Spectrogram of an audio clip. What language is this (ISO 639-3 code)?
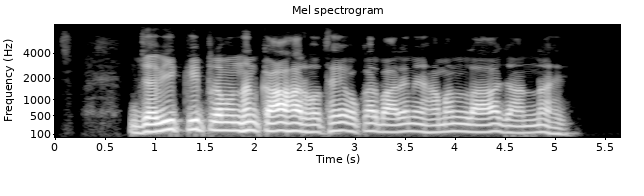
hne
